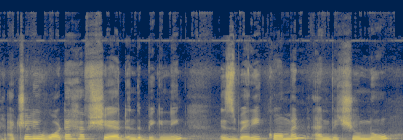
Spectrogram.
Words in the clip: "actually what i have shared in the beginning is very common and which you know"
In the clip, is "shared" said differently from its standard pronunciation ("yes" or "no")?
no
